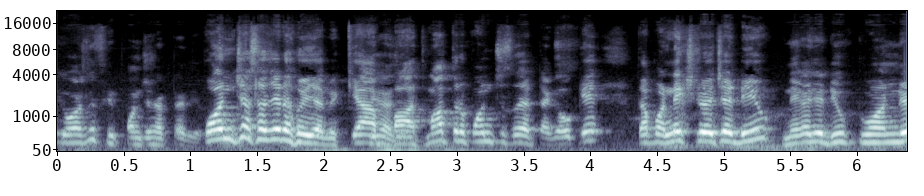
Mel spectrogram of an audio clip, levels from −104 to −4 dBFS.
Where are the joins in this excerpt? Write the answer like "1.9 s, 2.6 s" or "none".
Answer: none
